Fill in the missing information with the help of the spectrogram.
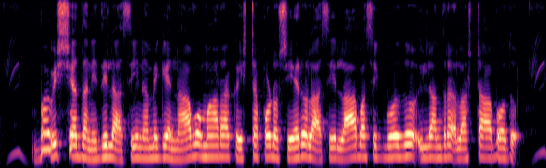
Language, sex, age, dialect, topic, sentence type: Kannada, male, 18-24, Central, banking, statement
